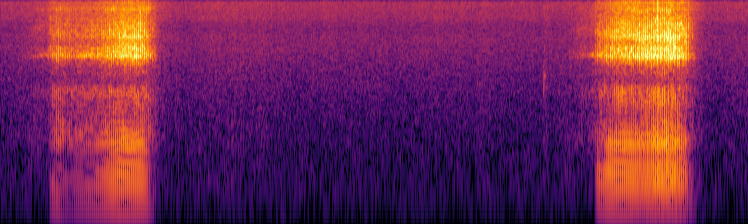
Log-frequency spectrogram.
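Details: Pitbull dog napping and snoring: two loud, rumbling inhaled snores about five seconds apart.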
